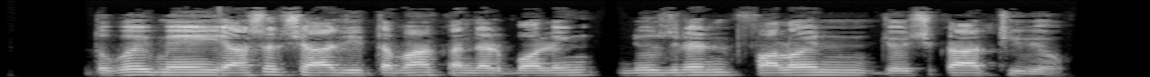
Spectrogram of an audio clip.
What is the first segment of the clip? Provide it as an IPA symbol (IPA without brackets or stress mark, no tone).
d̪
